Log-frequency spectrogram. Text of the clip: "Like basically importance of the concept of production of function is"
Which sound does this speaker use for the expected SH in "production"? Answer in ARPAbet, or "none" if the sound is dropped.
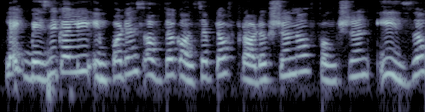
SH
